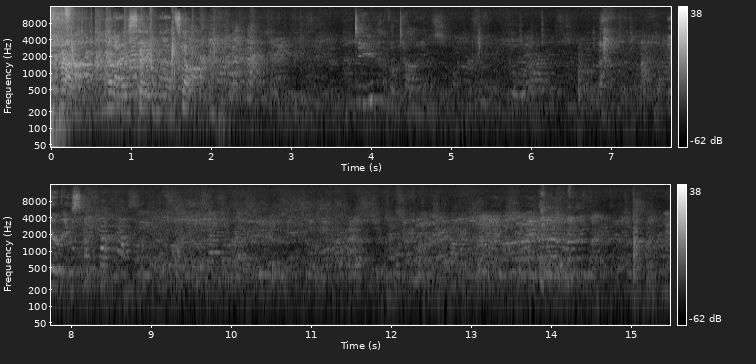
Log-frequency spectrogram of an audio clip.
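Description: Drums play with cymbal hits.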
